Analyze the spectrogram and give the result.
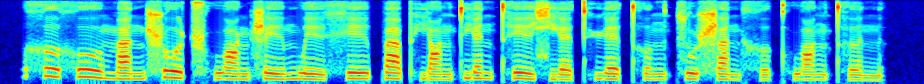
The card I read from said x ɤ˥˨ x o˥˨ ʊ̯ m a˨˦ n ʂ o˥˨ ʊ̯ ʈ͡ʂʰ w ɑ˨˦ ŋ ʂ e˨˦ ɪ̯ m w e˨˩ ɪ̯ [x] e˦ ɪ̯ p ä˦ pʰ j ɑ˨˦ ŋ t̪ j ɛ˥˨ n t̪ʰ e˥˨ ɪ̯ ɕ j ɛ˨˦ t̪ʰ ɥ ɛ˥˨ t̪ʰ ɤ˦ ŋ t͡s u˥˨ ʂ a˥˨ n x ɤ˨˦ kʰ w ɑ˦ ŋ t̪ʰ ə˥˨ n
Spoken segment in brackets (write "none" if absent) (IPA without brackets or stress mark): x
